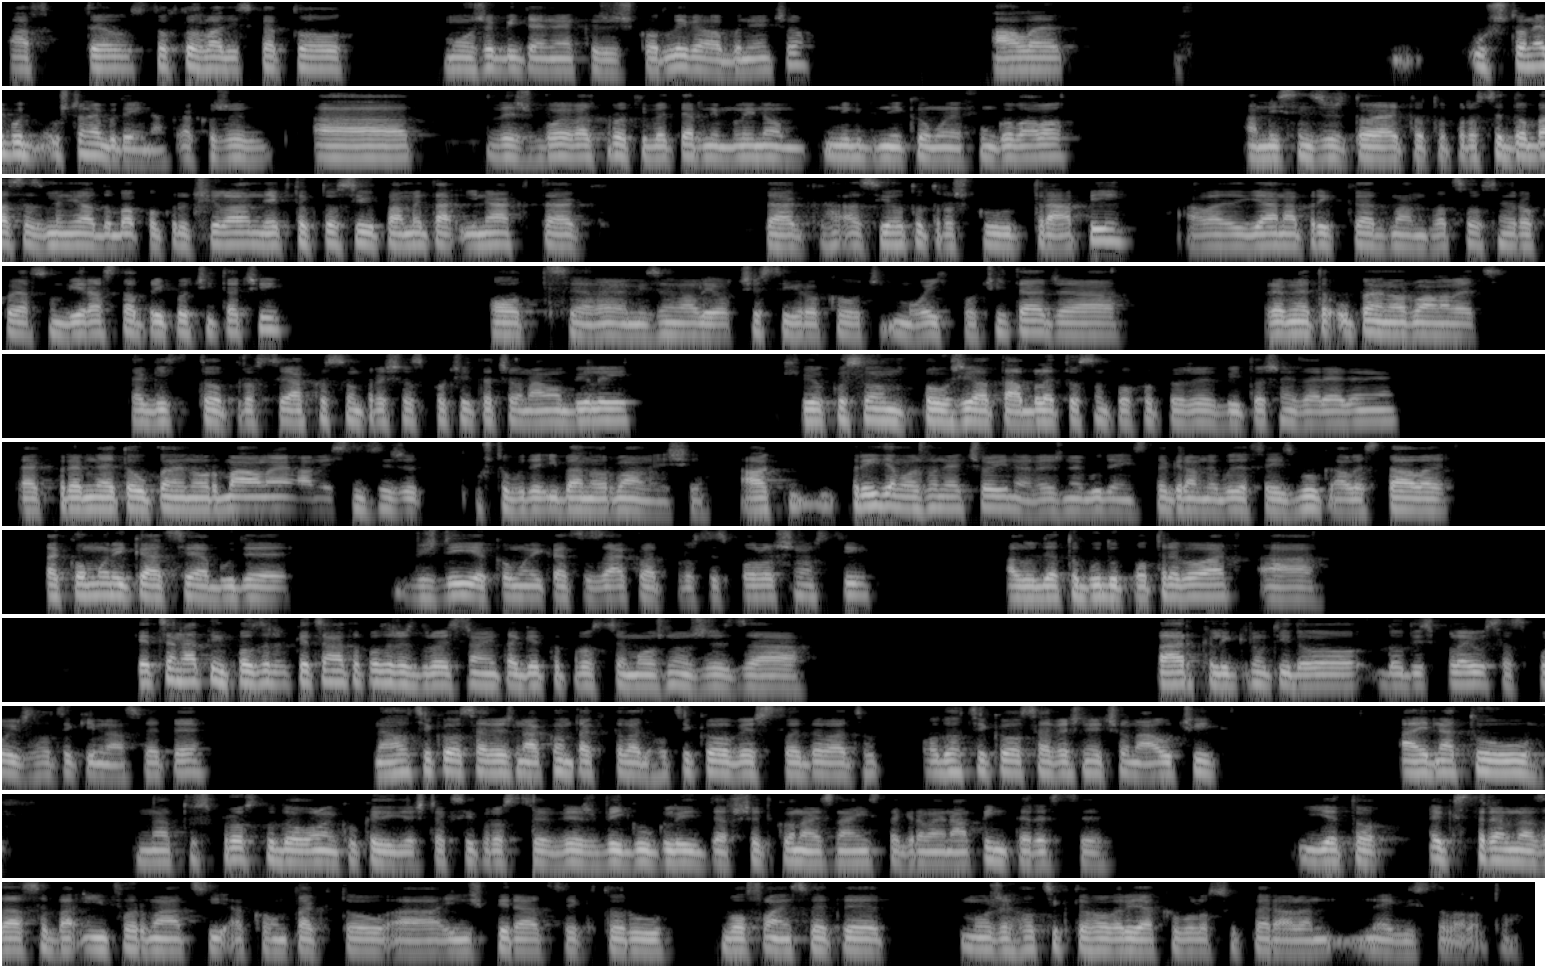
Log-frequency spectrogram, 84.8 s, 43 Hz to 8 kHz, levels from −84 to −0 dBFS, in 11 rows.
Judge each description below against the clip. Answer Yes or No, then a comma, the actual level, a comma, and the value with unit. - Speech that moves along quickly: Yes, fast, 170 wpm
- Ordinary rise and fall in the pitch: No, narrow, 2.0 semitones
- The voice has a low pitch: Yes, low, 125 Hz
